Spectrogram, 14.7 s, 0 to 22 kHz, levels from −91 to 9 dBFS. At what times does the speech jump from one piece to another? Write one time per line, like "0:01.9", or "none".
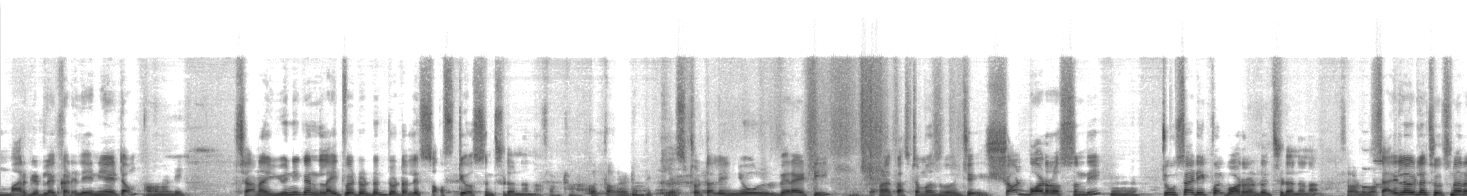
none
